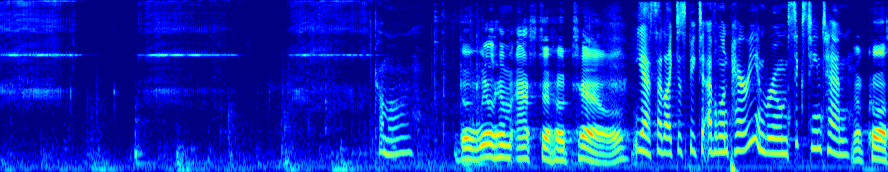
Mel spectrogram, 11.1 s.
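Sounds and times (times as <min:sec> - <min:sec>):
telephone ringing on the line: 0:00.0 - 0:05.7
speech: 0:04.7 - 0:11.0.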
